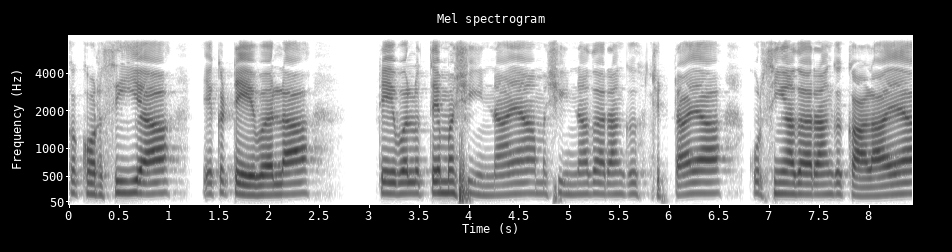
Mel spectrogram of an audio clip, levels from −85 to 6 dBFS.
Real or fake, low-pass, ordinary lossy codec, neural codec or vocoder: real; 7.2 kHz; none; none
